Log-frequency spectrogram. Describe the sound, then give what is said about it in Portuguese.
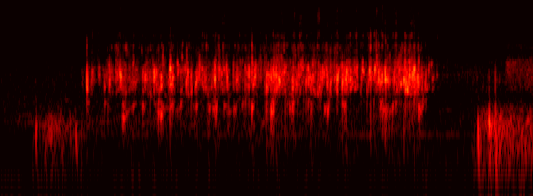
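Water sloshing and gurgling as a hand stirs it in the Tietê River at its source, at the foot of the Serra do Mar between Salesópolis and Paraibuna: a steady splashy churning for several seconds that stops briefly, then resumes, fairly loud. “Esse barulho que vocês acabaram de ouvir é da água do Rio Tietê. Eu pus na minha mão dentro do rio Tietê, exatamente, na nascente do rio Tietê.”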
